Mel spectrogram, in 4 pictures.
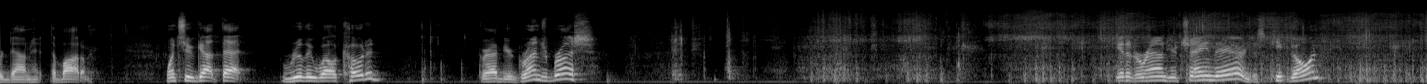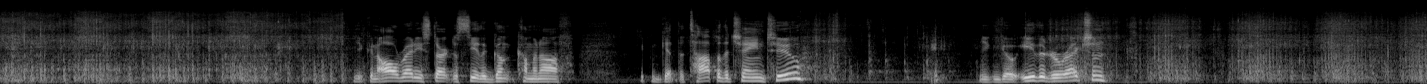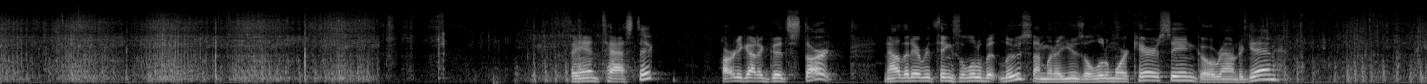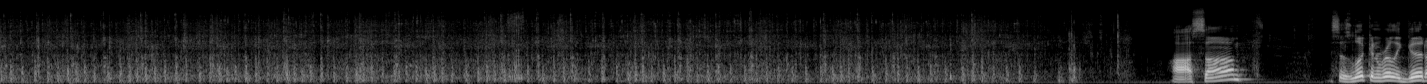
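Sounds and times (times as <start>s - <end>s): brush scrubbing wet chain: 7.7s - 18.2s, 24.1s - 34.8s, 40.8s - 54.1s
spray bottle spritzing: 7.9s - 17.8s, 24.7s - 32.8s
chain links ticking over sprocket: 24.7s - 32.3s.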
